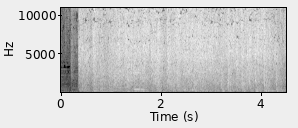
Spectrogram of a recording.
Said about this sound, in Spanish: Lluvia y, como escuchas, granizo en varios puntos de la Ribera Valenciana, como en Benaguacil o en la Pobla de Vallbona.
